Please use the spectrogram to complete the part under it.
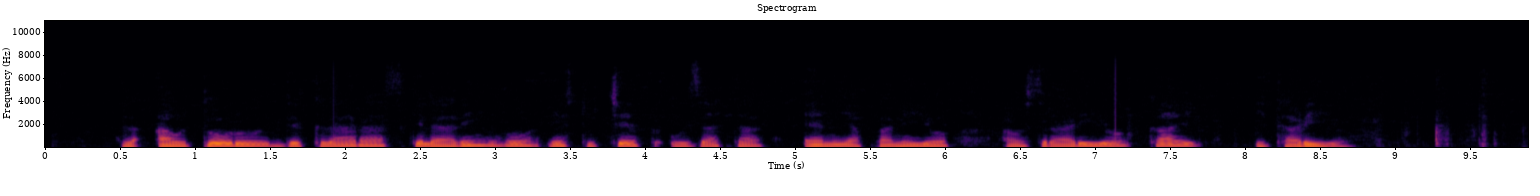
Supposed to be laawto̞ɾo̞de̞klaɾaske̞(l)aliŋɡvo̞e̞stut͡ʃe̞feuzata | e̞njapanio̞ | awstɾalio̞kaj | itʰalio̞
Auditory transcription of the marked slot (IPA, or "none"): l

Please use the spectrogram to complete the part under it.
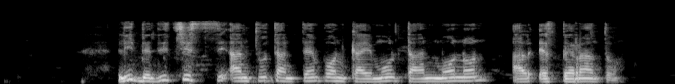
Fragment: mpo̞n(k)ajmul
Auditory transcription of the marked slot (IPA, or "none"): k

